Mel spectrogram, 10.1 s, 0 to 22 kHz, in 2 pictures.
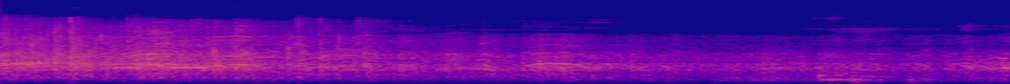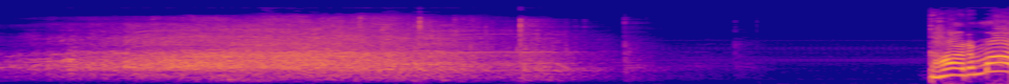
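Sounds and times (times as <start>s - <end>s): sharp claps: 0.0s - 2.6s, 6.4s - 8.9s
audience laughter: 0.5s - 8.2s.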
